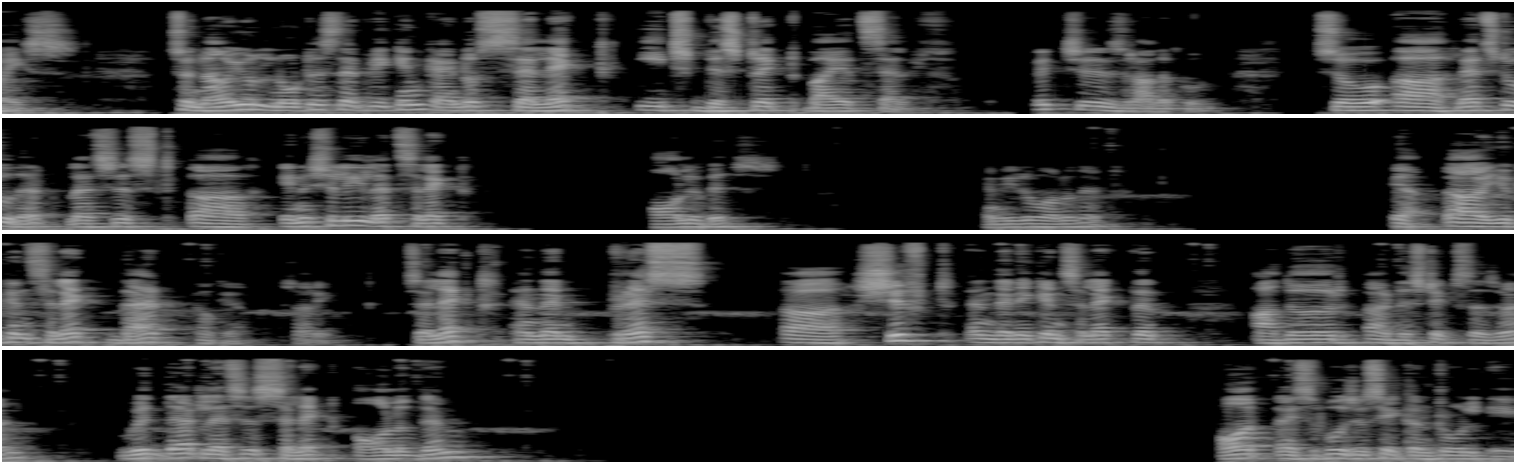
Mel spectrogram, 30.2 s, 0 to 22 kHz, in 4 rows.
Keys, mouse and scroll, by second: 9.2-10.7 drag, 11.7 click, 13.0 click, 13.7 shift+click, 15.1 click, 16.0 click, 17.1 click, 20.1 shift+click, 21.0 shift+click, 22.0 shift+click, 22.8 shift+click, 23.6 shift+click, 24.0 shift+click, 24.6 shift+click, 25.2 shift+click, 25.7 shift+click, 26.5 shift+click, 27.0 shift+click, 27.5 shift+click, 28.2 shift+click, 29.0 click, 29.6 ctrl+a.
